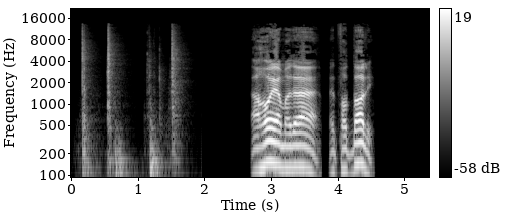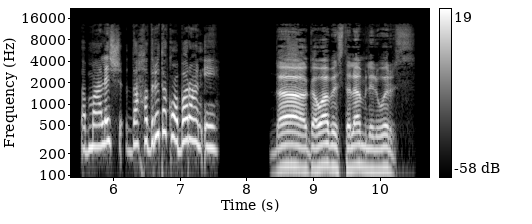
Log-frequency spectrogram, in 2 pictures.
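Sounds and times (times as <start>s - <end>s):
thumps at a door as a court letter is delivered: 0.1s - 1.7s
speech: 2.7s - 4.6s, 5.5s - 7.6s, 8.4s - 10.5s.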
